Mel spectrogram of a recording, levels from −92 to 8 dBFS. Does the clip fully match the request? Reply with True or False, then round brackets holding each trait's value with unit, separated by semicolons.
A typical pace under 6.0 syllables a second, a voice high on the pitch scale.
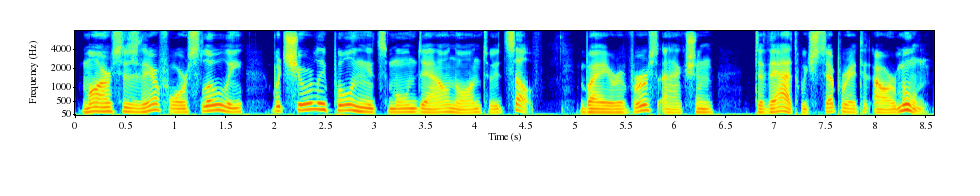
False (5.0 syllables/s; 135 Hz)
